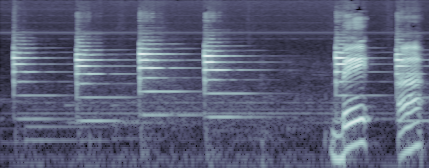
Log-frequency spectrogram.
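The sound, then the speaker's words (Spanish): Four evenly spaced notes on a thin electronic keyboard tone, played on a keyboard on a mobile phone, form the B-A-C-H motif, each struck and fading, followed by two short bursts of a voice. “Yo no sé si se puede escuchar acá, pero traje teclado de emergencia. Es increíble, tiene teclado en el celular.”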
